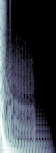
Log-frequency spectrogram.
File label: Hard Kicks; Vengeance Samples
